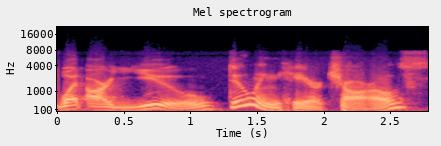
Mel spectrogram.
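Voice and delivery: excited voice with stress on 'you'. Demonstrating another way to read a script line, excited, stressing 'you'. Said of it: "very different than the kind of condemnatory".

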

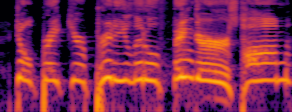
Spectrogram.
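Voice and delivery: shrill, very loud, very high drill-sergeant scream. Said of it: "they yell".

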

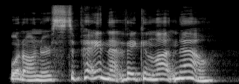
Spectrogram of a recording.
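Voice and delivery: trembling voice. George enters and speaks, trying to control his voice: shaking voice. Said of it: "he said in a shaking voice".

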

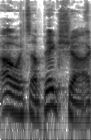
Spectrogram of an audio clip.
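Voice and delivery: ordinary delivery

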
